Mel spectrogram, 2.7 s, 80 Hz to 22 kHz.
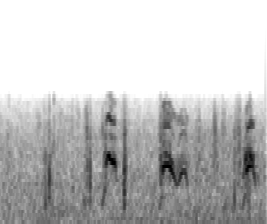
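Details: Running dogs giving short, high, wavering whine-like yelps in three bursts near 1.1, 1.7 and 2.5 seconds, each bending up and down in pitch, over a steady background rumble.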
